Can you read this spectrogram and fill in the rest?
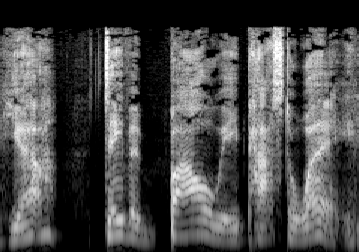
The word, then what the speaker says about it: Bowie: You're pronouncing his name wrong. It's Bowie, not Bowie. – In England, they pronounce Bowie, Bowie. – In Canada, they pronounce Bowie, Bowie. – I thought Canada was part of England. – Well, it's not. And even if it was, David Bowie, Bowie, is not from Canada.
